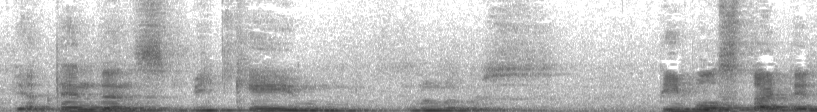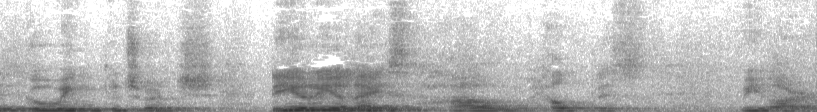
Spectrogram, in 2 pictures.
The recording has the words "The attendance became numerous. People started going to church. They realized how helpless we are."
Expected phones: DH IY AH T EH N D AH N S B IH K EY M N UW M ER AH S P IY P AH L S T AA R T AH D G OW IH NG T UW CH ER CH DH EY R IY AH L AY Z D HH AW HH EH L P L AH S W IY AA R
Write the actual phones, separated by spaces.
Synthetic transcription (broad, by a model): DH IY AH T EH N D AH N S B IH K EY M N UW M ER AH S P IY P AH L S T AA R T AH D G OW IH NG T UW CH ER CH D EY R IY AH L AY S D HH AW HH EH L P L AH S W IY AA R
